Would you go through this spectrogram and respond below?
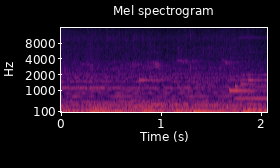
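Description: Rain falling on open grassland, a dense, steady patter with no pauses or voices.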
